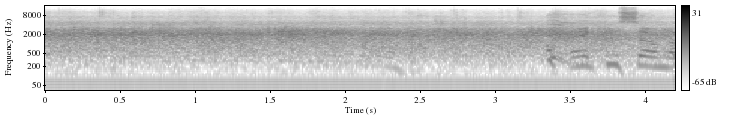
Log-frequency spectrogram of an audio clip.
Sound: applause

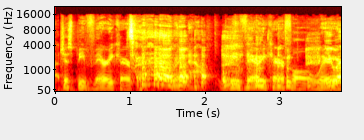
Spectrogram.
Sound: chuckle

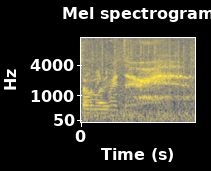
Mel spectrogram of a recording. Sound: sigh

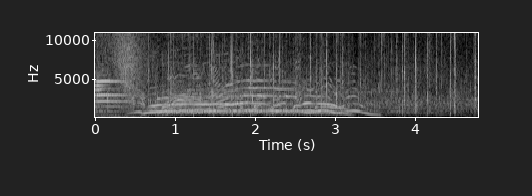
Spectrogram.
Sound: audience cheering

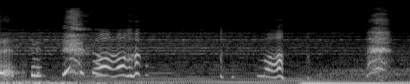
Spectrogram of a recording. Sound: sobbing

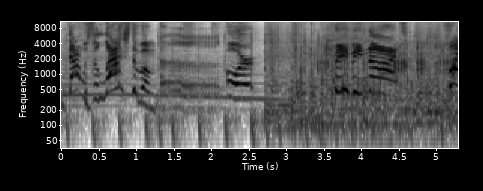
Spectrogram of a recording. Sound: gurgling

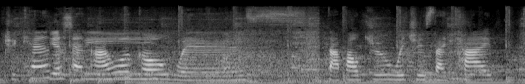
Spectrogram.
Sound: speaking foreign language

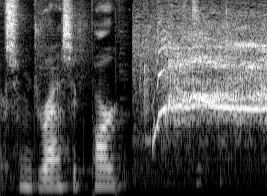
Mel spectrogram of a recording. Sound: ear piercing high pitched scream

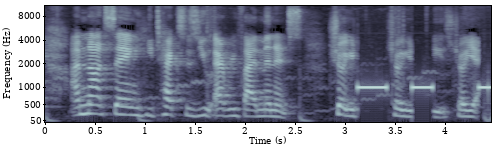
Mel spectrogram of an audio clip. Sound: beep

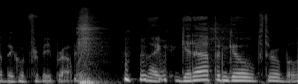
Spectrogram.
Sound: laughs

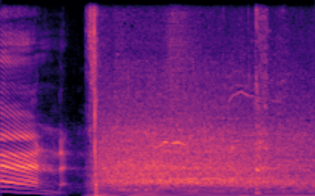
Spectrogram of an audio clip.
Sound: audience screaming and cheering; gasps

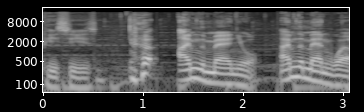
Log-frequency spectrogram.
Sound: laugh

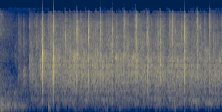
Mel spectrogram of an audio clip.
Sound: audience clapping

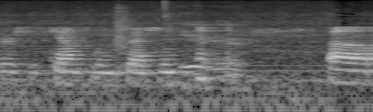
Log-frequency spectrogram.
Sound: laughs

